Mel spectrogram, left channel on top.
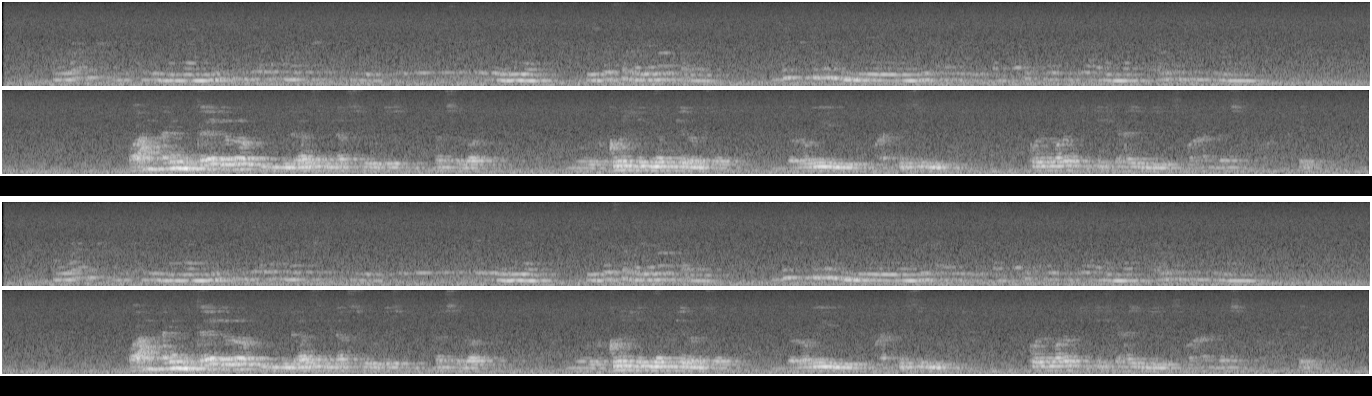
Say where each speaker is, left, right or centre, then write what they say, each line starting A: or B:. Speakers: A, on the right; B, on the right.
A: والله انا متحمسه جدا يعني يمكن دي اول مره احس اني لقيت رياضه نفسي التزم بيها مش بس اجربها وخلاص تحس كده ان ليها عمق كده بتعلم حاجات كتير عن النفس قبل ما تكون تمارين
B: وأحلى حاجة إنك تلاقي رياضة بتغذي النفس والجسم في نفس الوقت ركوب الخيل بيعمل كده بالظبط يعني جربي وهتحسي إنك كل مرة بتكتشفي حاجة جديدة سواء عن نفسك أو عن الخيل.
